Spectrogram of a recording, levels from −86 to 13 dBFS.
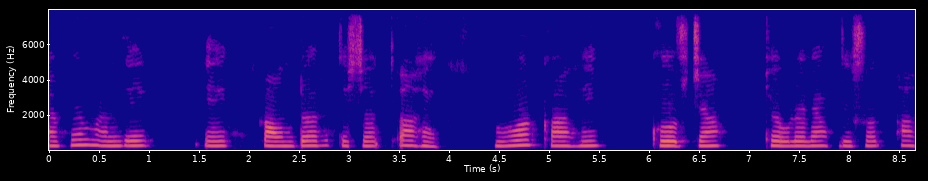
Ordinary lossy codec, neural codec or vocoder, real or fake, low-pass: none; codec, 16 kHz, 4 kbps, FunCodec, trained on Chinese and English, 50 frames a second; fake; none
